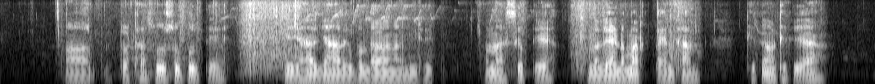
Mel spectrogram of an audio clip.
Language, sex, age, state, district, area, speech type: Santali, male, 30-45, Jharkhand, Seraikela Kharsawan, rural, spontaneous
